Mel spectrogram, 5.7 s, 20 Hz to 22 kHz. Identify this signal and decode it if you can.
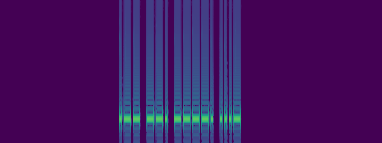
Morse code, heard as a keyed tone, about 36 wpm, 700 Hz. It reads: WG9V
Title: USA Call Signs - 4 Characters - 35wpm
